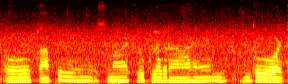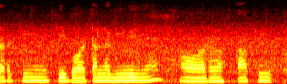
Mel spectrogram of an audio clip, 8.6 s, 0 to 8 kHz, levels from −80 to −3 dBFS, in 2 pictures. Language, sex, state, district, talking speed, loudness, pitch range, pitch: Hindi, male, Bihar, Purnia, 125 wpm, -16 LUFS, 120-130 Hz, 125 Hz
